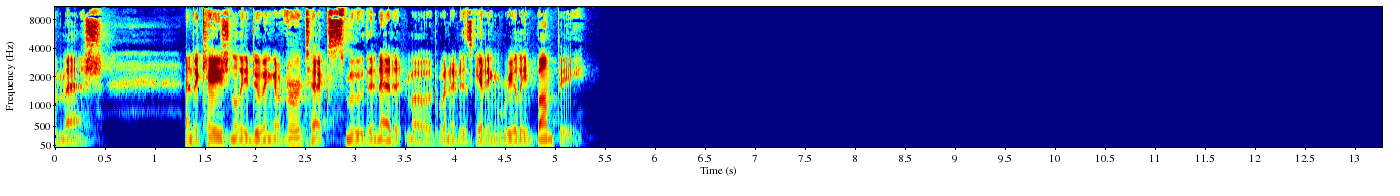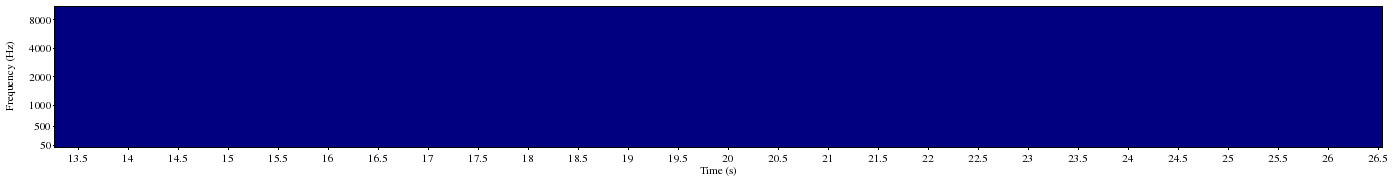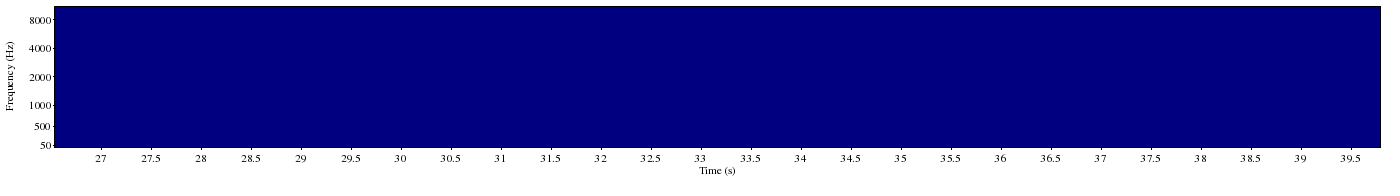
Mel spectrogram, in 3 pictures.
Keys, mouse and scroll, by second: 0.8 click, 1.1 middle click, 1.7 click, 2.0 middle click, 2.5 click, 2.9 middle click, 3.1 click, 3.4 middle click, 3.9-5.6 drag, 5.6 ctrl+z, 5.7-7.1 drag, 7.1 middle click, 7.6 scroll down 1, 7.8 click, 8.1 middle click, 8.8 click, 9.4 middle click, 9.6 click, 10.9 middle click, 11.2 middle click, 11.3 scroll up 3, 11.4 middle click, 11.6 scroll down 1, 11.7 middle click, 12.8 scroll up 1, 13.0 click, 13.1 middle click, 13.2 click, 13.5 middle click, 13.6 click, 13.8 middle click, 13.9 click, 14.0 middle click, 14.1 click, 14.3 middle click, 14.3 click, 14.6 middle click, 14.7 click, 14.9 middle click, 15.0 click, 15.3 middle click, 15.3 scroll up 1, 15.4 middle click, 15.5 click, 15.6 middle click, 15.7 click, 16.0 middle click, 16.1 click, 16.5 middle click, 16.6 click, 17.3 middle click, 17.4 click, 17.7 middle click, 17.9 click, 18.0 middle click, 18.2 click, 18.4 a, 18.5 scroll down 1, 18.5-18.9 middle drag, 18.9 click, 19.7 click, 20.1 middle click, 21.8 click, 23.0-23.3 drag, 23.3 s, 23.8 click, 24.0 s, 24.6 middle click, 25.5 scroll down 2, 25.6 click, 25.6 middle click, 25.8 middle click, 26.9 scroll up 1, 27.0 middle click, 27.7 click, 27.9 middle click, 28.6 scroll up 1, 28.7 shift+middle click, 29.5 click, 30.4 middle click, 31.3 click, 31.7 middle click, 32.1 click, 32.3 middle click, 32.4 scroll down 2, 32.4-33.4 middle drag, 34.0 shift+middle click, 34.0-34.4 scroll up 2, 34.4 click, 35.4 middle click, 35.9 scroll up 1, 36.0 click, 36.1 middle click, 36.2 click, 36.3 middle click, 37.3 click, 37.4 middle click, 37.7 click, 38.4 middle click, 38.6 scroll down 2, 38.8 click, 39.0 middle drag, 39.1 click, 39.1 middle click, 39.7 click.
